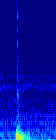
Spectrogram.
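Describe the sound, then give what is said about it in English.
A single soft, dull clack as dice, rolled for a stealth check in a game, drop onto a tabletop, brief, with no rattle afterward and quiet room tone around it. “Come on, dice. New dice.”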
